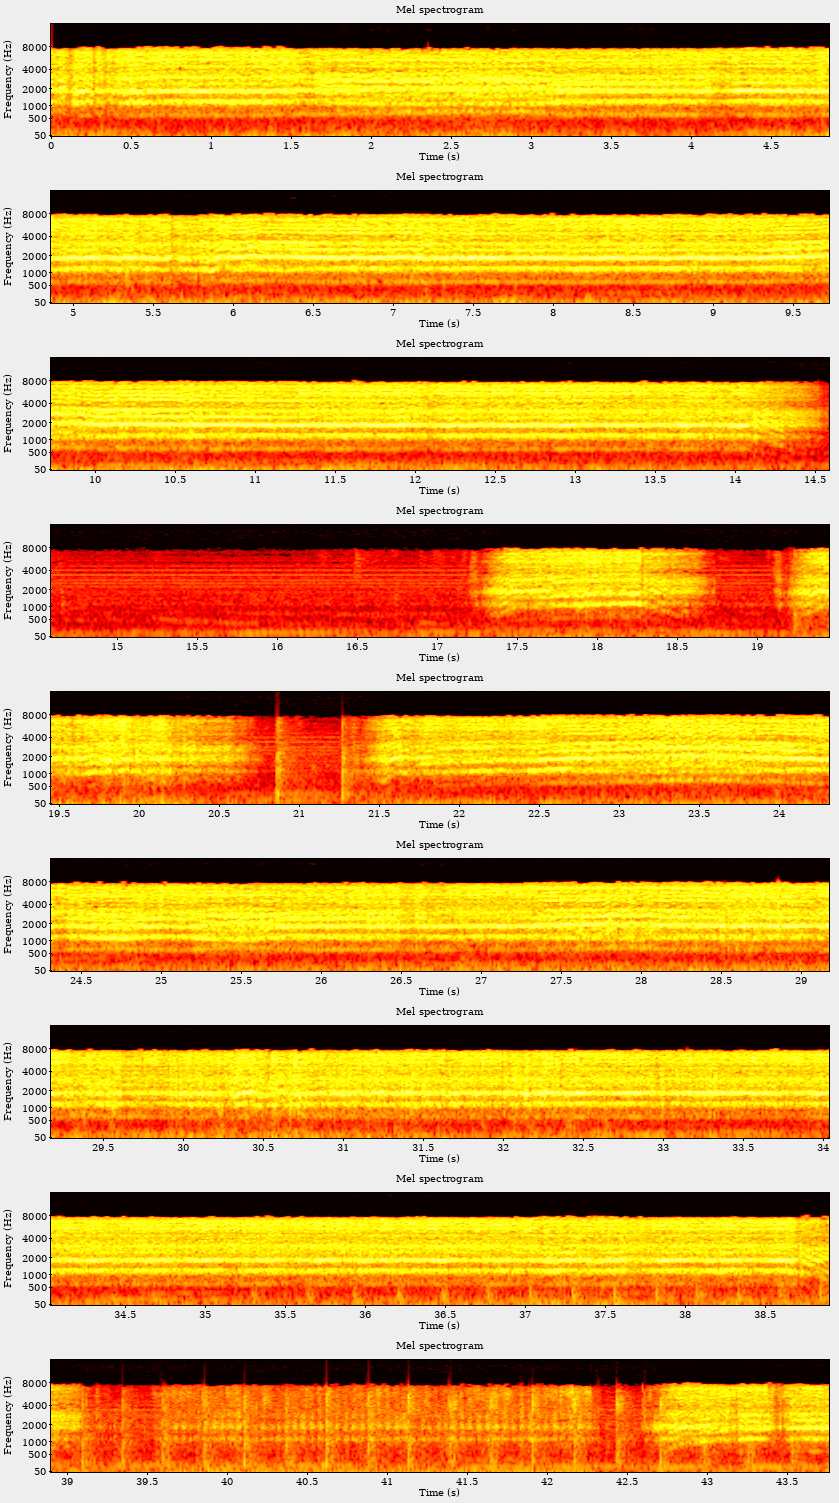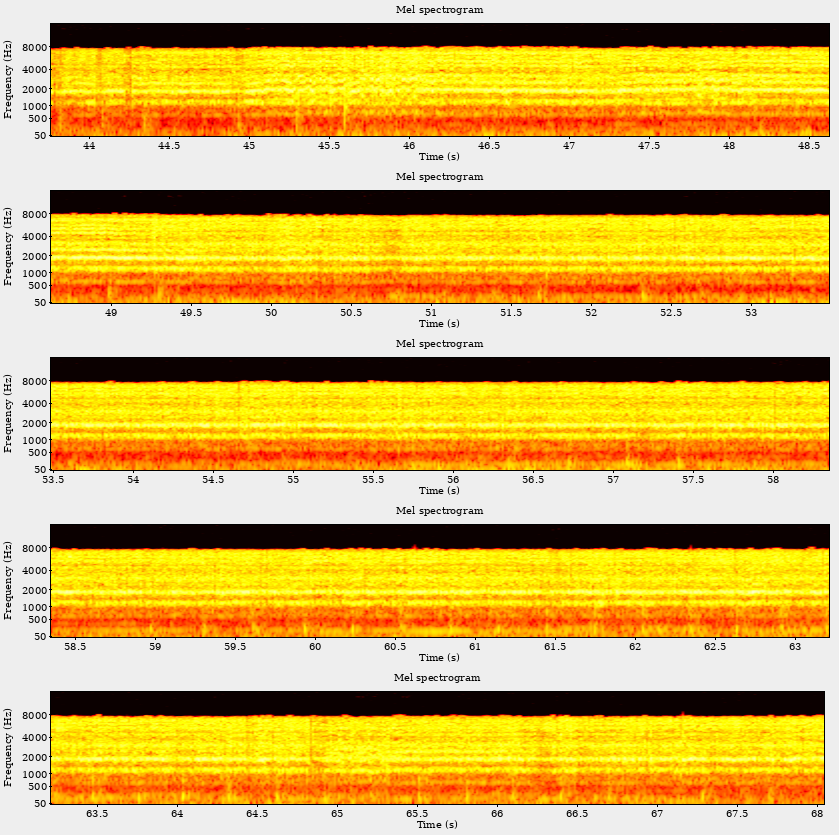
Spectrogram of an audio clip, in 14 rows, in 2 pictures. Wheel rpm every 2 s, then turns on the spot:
160, 160, 160, 160, 160, 160, 160, 30, 30, 70, 50, 150, 160, 160, 160, 160, 160, 160, 160, 80, 20, 80, 160, 160, 160, 160, 160, 160, 160, 160, 160, 160, 160, 160.
40-42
